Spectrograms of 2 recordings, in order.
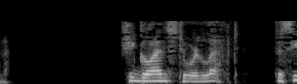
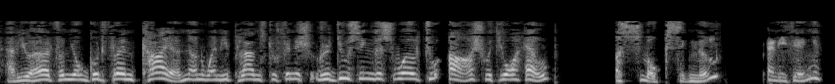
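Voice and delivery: high, smug taunting voice; smirking taunt; 6 semitones higher than usual. Acted. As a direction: smirk through the jab. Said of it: "Felix smirked".

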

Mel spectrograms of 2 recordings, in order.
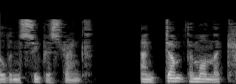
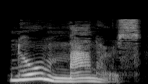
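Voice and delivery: slow, higher Scottish voice; strong Scottish accent; 5 semitones higher, 3 dB louder, much slower than usual. A narrator's reading. Shop worker as customer leaves, drawn-out strong Scottish accent. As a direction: call it out, drawn out, in broad Scots. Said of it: "in a strong Scottish accent".

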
